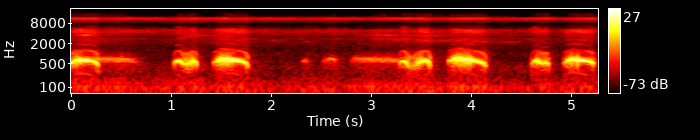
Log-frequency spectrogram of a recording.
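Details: Spotted dove singing live: soft mellow coos in short and long pairs, a low flat drawn-out note between phrases, and a brief quiet pause in the middle.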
